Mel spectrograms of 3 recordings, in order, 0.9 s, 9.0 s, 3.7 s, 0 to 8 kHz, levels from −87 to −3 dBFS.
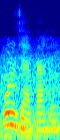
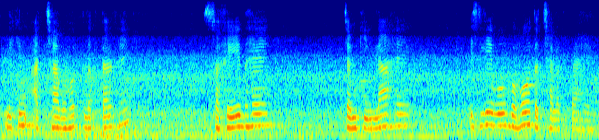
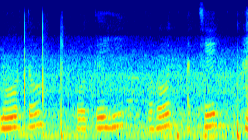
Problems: none marked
